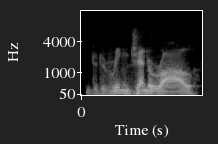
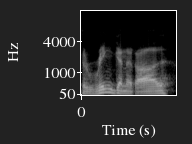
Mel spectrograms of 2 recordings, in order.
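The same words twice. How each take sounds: First: The G in General is a soft G. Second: The G in General is a hard G.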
